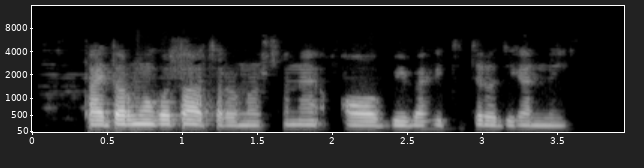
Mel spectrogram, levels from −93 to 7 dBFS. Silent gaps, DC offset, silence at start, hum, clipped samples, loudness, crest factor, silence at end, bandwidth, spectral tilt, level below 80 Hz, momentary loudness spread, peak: none; under 0.1%; 0.35 s; none; under 0.1%; -23 LUFS; 20 dB; 0.4 s; 5.8 kHz; -9.5 dB/octave; -72 dBFS; 13 LU; -4 dBFS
